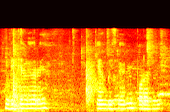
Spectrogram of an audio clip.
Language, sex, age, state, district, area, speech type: Odia, male, 18-30, Odisha, Nabarangpur, urban, spontaneous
